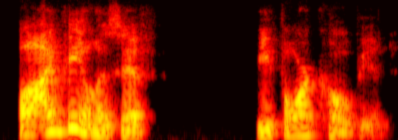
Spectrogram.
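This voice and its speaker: A man speaks at a fairly slow pace with vocal fry. His pitch swings very widely. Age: 70s. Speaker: education professor and co-host. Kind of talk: panel discussion.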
